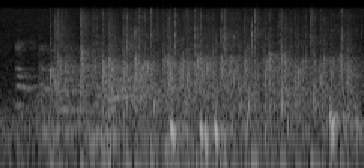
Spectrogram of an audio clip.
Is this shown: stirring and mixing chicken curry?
no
